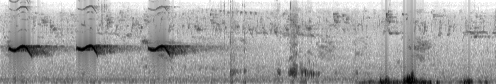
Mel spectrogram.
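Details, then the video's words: Asian koel calling from a tree by a rooftop garden at dawn in Khulna city, fog about: three clear whistled notes about every one and a half seconds, each dropping at the end, then fainter chirps and low rumbling noise. "যে ওই পাশের গাছটিতে কপিল ডাকছে।"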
